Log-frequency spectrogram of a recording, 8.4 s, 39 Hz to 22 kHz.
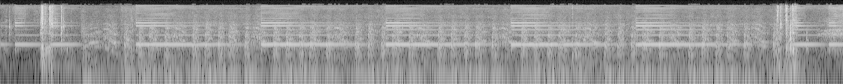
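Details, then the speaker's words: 2011 Dodge Grand Caravan 3.6 L Pentastar V6, 146k miles, misfiring and rough: cranking with clear-flood (pedal floored) has uneven lopsided rhythm, indicating a compression problem; suspected valve not sealing. "Yeah, it's a compression problem."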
